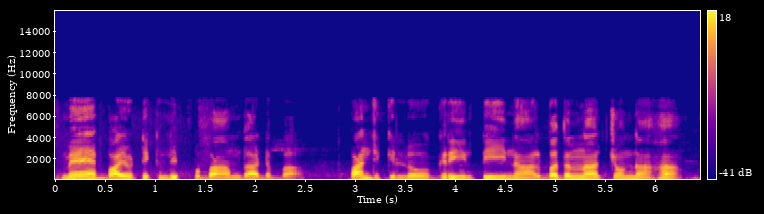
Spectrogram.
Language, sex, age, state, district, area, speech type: Punjabi, male, 18-30, Punjab, Ludhiana, urban, read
